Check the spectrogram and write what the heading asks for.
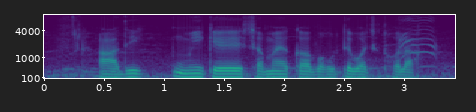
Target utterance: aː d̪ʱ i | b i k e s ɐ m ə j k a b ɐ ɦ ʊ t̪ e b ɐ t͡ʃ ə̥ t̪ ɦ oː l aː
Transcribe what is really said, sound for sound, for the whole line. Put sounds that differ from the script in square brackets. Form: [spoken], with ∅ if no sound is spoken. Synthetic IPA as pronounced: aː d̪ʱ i | [m] i k e s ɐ m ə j k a b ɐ ɦ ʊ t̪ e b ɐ t͡ʃ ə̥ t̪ ɦ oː l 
